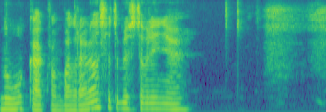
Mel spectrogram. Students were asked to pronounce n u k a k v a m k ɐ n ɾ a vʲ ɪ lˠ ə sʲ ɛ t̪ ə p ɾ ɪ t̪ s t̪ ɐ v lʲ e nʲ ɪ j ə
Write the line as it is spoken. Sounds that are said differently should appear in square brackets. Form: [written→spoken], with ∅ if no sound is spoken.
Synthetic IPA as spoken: n u k a k v a m [k→p] ɐ n ɾ a vʲ ɪ lˠ ə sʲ ɛ t̪ ə p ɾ ɪ t̪ s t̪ ɐ v lʲ e nʲ ɪ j ə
